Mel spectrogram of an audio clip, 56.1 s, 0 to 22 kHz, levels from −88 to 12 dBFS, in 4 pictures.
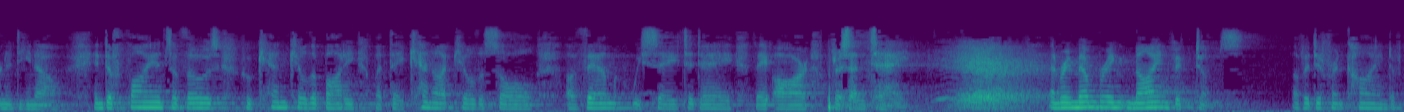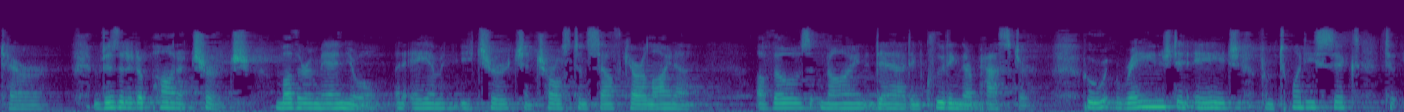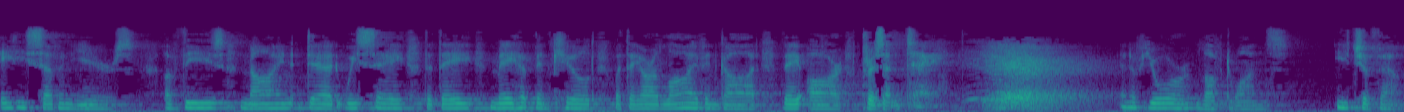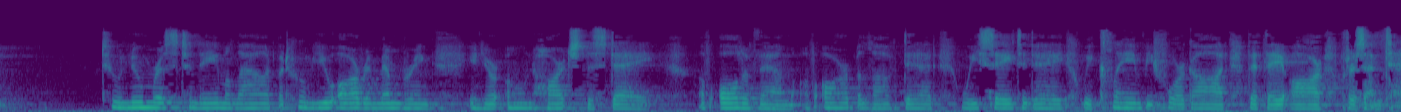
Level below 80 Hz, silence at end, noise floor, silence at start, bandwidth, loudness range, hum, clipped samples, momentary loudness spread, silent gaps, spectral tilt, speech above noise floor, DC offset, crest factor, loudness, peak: -62 dBFS; 0 s; -59 dBFS; 0 s; 8 kHz; 7 LU; none; under 0.1%; 12 LU; none; -5.5 dB/octave; 23 dB; under 0.1%; 22 dB; -37 LUFS; -14 dBFS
